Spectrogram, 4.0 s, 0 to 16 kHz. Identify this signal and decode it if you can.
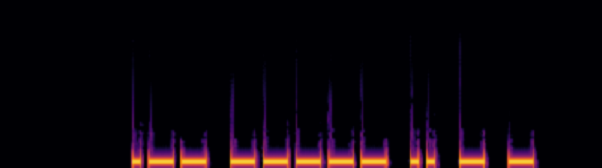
Morse code, heard as a keyed tone, about 22 wpm, 700 Hz. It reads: W0ITT
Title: Call Signs Repeated 2x - 22wpm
